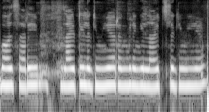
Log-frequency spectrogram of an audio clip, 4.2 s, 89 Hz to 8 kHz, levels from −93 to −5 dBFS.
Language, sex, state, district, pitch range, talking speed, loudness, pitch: Hindi, female, Haryana, Jhajjar, 255-260 Hz, 185 wpm, -13 LUFS, 255 Hz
